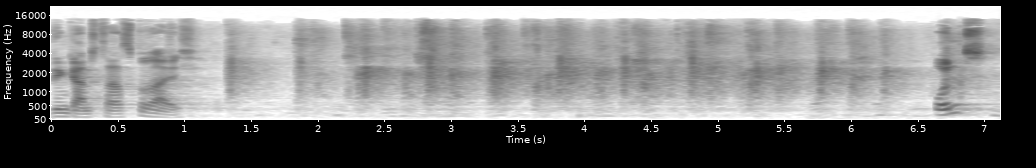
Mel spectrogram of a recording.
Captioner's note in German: Beifall BÜNDNIS 90/DIE GRÜNEN und CDU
